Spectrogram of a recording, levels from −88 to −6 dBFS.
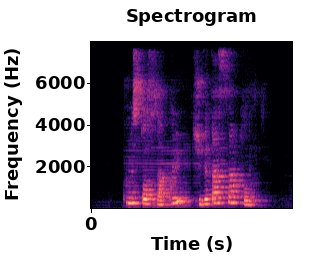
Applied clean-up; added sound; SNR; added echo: neural separator model SepFormer DNS4.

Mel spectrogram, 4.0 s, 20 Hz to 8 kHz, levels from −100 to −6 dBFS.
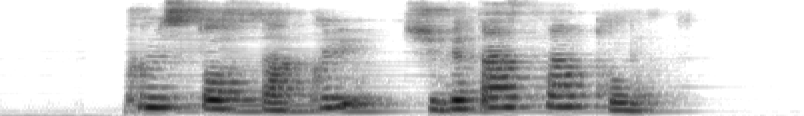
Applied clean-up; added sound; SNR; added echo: neural mask model DeepFilterNet 3.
